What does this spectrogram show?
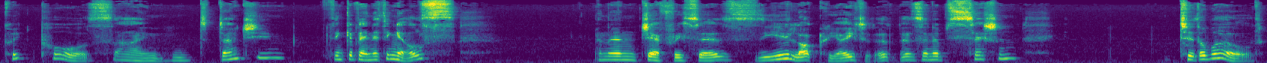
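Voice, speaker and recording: A woman plays a weary archive researcher in a serial audio drama. The voice is on the low side and very slow. Phrases come out haltingly and get repeated, as if being read from broken fragments. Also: big pitch swings, mellow, slightly rough, full character voice. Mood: puzzled, halting.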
